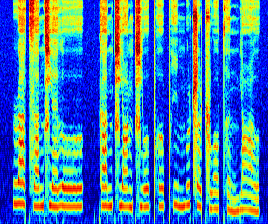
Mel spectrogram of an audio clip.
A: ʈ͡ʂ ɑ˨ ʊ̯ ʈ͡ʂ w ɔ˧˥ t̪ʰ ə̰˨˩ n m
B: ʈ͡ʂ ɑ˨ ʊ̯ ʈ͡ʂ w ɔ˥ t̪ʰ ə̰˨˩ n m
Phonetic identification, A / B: A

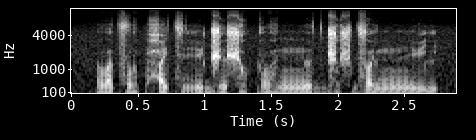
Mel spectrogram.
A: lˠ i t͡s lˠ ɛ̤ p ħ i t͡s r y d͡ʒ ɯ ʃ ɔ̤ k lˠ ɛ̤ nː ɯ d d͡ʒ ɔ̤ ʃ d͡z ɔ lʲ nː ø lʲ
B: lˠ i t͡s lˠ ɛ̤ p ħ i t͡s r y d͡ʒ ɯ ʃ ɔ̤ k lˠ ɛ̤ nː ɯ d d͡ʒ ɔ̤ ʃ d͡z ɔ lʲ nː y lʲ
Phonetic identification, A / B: B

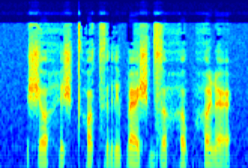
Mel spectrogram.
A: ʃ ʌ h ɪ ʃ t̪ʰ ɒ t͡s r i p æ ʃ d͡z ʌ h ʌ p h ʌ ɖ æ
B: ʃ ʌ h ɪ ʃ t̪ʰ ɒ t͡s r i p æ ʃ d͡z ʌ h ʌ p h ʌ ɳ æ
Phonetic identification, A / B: B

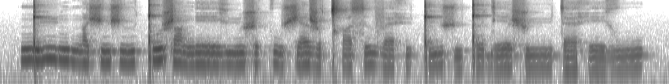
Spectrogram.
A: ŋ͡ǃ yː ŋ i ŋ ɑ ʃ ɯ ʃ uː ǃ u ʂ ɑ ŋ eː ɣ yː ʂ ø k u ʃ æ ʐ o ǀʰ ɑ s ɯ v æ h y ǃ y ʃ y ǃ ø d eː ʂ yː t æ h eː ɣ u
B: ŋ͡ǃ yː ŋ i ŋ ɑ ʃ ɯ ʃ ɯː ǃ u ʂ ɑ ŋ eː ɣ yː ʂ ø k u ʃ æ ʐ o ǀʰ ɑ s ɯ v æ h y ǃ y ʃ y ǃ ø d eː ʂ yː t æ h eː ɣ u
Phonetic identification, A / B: B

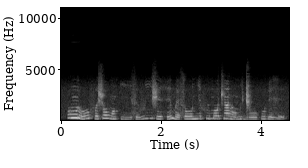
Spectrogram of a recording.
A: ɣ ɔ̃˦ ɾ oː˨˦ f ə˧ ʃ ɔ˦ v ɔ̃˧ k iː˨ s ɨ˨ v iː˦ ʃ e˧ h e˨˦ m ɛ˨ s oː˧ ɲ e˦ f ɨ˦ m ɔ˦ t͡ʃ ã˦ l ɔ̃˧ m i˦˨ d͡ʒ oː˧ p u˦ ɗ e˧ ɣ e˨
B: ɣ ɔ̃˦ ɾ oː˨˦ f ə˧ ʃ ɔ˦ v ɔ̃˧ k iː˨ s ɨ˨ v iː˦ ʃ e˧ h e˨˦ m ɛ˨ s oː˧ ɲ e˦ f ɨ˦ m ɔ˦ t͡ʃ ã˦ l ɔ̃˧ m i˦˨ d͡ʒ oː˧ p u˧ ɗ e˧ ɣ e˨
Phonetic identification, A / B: A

